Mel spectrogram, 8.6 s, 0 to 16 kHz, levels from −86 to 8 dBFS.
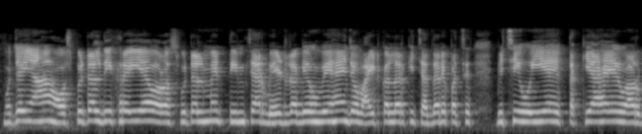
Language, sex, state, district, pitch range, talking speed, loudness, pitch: Hindi, female, Punjab, Kapurthala, 235-255 Hz, 190 wpm, -14 LUFS, 245 Hz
